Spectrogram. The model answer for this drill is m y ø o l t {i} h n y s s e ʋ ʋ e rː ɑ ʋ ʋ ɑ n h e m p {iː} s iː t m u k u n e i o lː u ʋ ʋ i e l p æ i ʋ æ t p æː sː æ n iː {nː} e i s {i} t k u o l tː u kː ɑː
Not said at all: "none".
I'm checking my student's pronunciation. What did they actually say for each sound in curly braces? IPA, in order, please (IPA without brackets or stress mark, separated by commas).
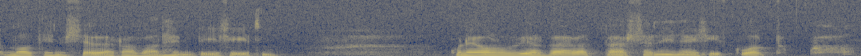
i, iː, n, iː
